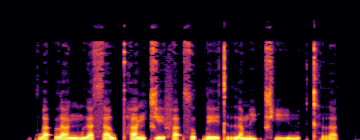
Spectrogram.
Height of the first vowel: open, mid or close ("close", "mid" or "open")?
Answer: open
